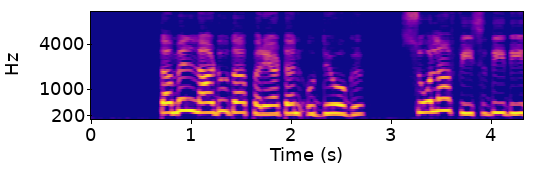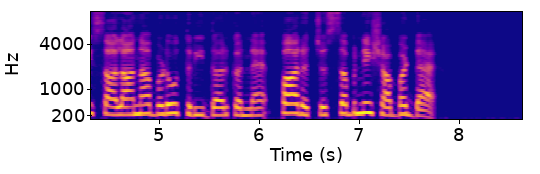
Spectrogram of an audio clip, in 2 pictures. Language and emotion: Dogri, neutral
